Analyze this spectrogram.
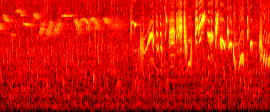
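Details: Thin, faint high notes drift through the first half. Then a Garden warbler (Sylvia borin) bursts into a loud, bubbling, continuous warble of quick, varied phrases.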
